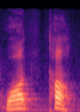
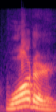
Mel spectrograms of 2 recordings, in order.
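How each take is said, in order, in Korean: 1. 한국식 억양으로 밋밋하게 발음해요. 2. 't'가 부드럽게 튀는 소리예요. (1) "우리식으로 하면" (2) "미국식으로 하면"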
